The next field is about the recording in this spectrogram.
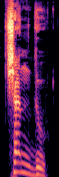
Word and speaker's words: Chengdu: De, essa cidade, já agora deixa-me dizer, apesar de se escrever Chengdu, diz-se em, em, em, mandarim, diz Chandu.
